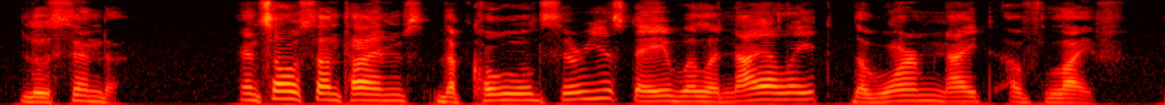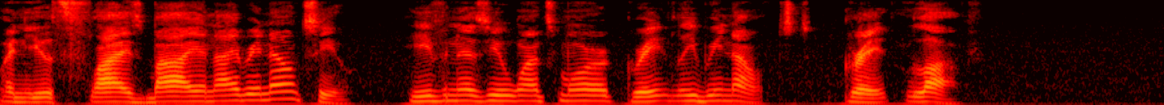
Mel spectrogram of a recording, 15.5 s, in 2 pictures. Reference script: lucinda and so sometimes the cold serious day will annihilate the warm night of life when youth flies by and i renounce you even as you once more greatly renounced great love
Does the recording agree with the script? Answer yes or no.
yes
